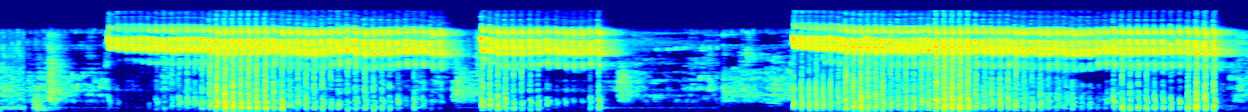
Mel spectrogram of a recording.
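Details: Long 'nembak panjang' song of a brown fulvetta, clear-voiced and used to tutor young white-rumped shamas: three extended rapid high trills of rhythmic repeated notes, the first and last lasting several seconds each.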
